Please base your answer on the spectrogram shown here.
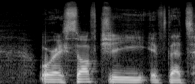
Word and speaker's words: GIF: Animated reaction with a hard G sound or a soft G if that's how you roll. Animate. It's a GIF. I go with the soft G. That's That's how I roll.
